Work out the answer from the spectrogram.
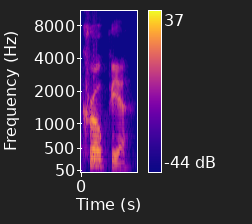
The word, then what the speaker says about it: Cecropia: And it's pronounced cropia.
